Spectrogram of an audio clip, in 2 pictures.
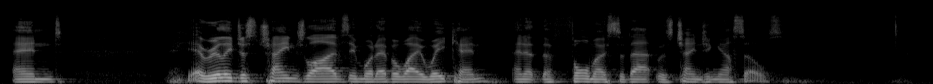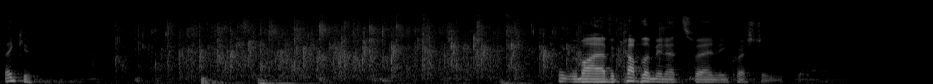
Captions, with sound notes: and really just change lives in whatever way we can. And at the foremost of that was changing ourselves. Thank you. [APPLAUSE] I think we might have a couple of minutes for any questions.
